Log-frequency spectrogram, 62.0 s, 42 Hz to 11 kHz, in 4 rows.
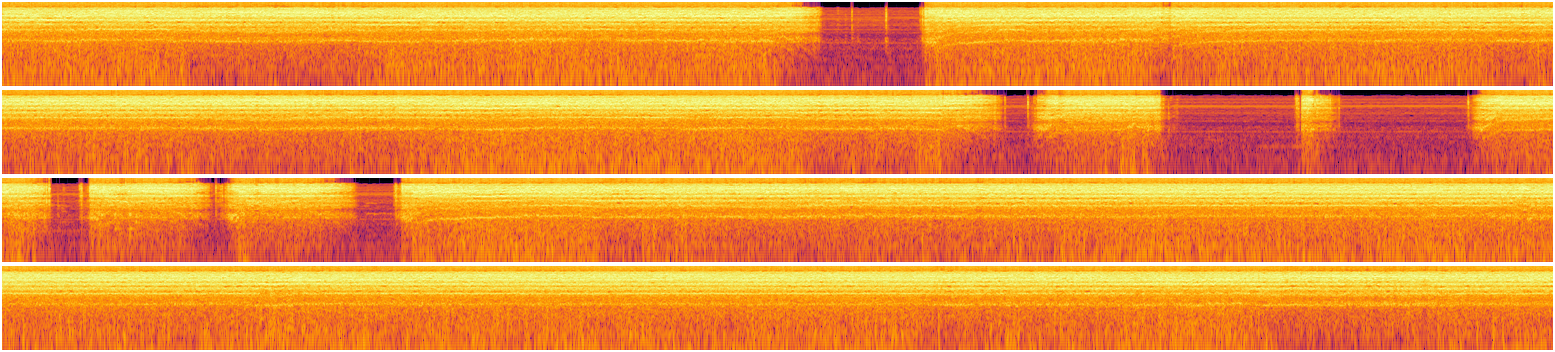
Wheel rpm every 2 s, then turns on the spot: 230, 220, 220, 200, 50, 200, 220, 220, 230, 220, 220, 230, 150, 80, 10, 90, 100, 80, 220, 220, 240, 230, 230, 230, 230, 230, 230, 230, 230, 220, 230.
26-28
